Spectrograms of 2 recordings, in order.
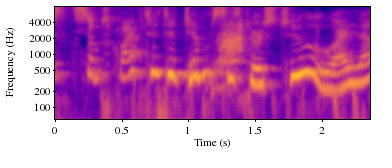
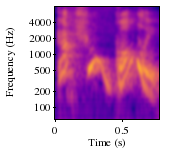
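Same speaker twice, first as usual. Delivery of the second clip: high, pitched-up put-on cartoon voice; 7 semitones higher than usual. Repeating a cartoon exclamation as an impression: Goofy voice. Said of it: "was that a really good impression of what is it called? Goofy?".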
